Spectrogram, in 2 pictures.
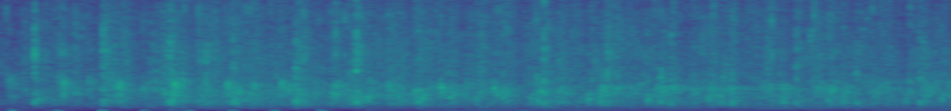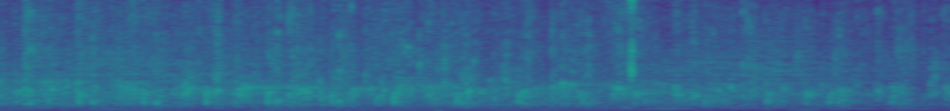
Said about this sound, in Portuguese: Dê um aplauso forte ao Senhor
